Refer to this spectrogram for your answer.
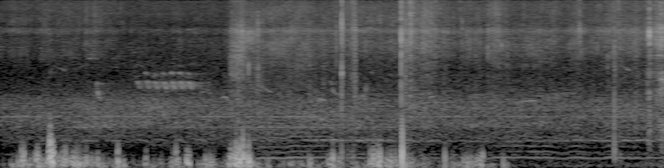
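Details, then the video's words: Japanese hornet entering a swarm-catching hive through its entrance hole while trying to build a nest there; a low humming buzz with harmonics sustains through the second half, after knocking thumps and rustling handling noises. "OĞUL YAKALAMA KOVANINI JAPON EŞEK ARISININ İSTİLA EDİP YUVA YAPMAYA ÇALIŞMASI"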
